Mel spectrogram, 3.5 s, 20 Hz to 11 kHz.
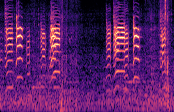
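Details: A pair of zebra finches and their three juveniles, recorded 11 May 2022, give short, nasal, toy-trumpet-like beeps in quick clusters of two or three against a faint background hiss.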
